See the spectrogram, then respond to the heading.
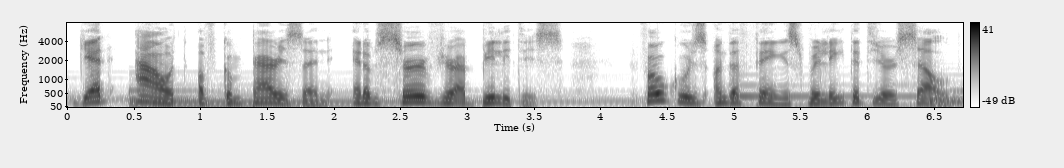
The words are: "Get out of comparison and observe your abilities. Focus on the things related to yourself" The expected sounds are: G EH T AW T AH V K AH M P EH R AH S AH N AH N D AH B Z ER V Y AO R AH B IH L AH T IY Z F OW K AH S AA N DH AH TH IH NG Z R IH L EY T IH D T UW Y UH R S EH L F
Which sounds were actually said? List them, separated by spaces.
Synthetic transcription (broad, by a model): G EH T AW T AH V K AH M P EH R AH S AH N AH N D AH B S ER V Y AO R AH B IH L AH T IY S F OW K AH S AA N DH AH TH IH NG S R IH L EY T IH D T UW Y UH R S EH L F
